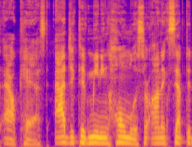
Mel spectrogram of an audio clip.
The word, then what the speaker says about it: OutKast: OutKast, pronounced outcast.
